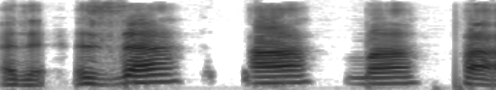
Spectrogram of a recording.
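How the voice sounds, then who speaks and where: A man teaching an online pronunciation class, sounding out words slowly and having students repeat them. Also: on the high side, fairly bright tone, dry recording. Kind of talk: online spoken English class. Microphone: online video call. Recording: dull lo-fi online call audio.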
